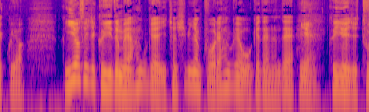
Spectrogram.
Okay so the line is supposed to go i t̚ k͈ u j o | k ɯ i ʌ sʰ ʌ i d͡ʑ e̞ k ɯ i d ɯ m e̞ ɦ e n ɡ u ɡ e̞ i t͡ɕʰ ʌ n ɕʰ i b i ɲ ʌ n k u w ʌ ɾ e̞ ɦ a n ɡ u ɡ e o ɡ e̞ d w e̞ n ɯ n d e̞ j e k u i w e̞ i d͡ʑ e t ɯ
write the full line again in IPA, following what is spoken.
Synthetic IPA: e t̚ k͈ u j o | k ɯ i ʌ sʰ ʌ i d͡ʑ e̞ k ɯ i d ɯ m e̞ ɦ a n ɡ u ɡ e̞ i t͡ɕʰ ʌ n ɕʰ i b i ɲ ʌ n k u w ʌ ɾ e̞ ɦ a n ɡ u ɡ e o ɡ e̞ d w e̞ n ɯ n d e̞ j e k ɯ i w e̞ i d͡ʑ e t u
